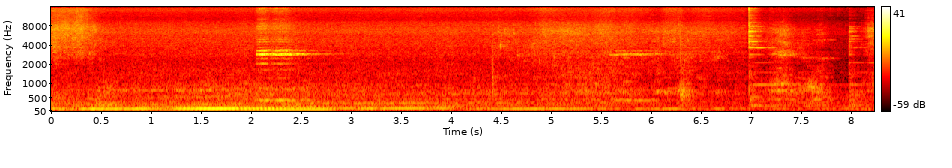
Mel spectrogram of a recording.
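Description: Masala spice paste frying and being stirred in a pan, a steady sizzle with scraping stirs and a few sharper clinks of the spoon near the end, heard up close.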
